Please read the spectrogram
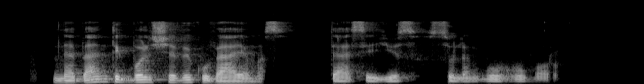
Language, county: Lithuanian, Alytus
